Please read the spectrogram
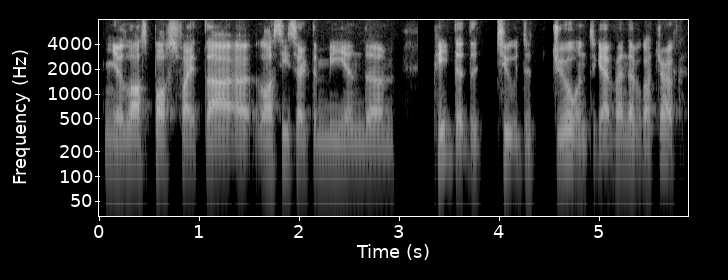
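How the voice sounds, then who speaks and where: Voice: mid-range voice, fairly even intonation, brisk, a bit bright, no room sound, studio quality. A podcast guest talking casually about a video game, often repeating and stumbling over words. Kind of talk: casual gaming podcast chat.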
